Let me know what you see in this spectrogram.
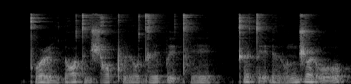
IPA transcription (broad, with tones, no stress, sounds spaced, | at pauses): kʼ o˩˧˩ ɭ i˧˩˧ ɗ ɔ˩˧˩ t i˩˧˩ ʃ ɔ˥˨ pʼ ɘː˩˧˩ o̯ d ɘ˧ e̯ p ḛ˥˨ tʰ e˩˧˩ | kʼ ɘ˦˥ t ḛ˧ ɗ ɘː˧˩˧ o̯ n d͡ʒ ʊː˥˨ ɽ o̰˦˥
